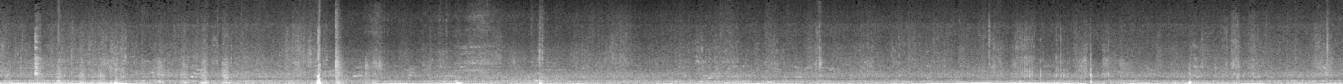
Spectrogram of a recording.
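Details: Honey bees at a garden hive during an inspection of its levels and frames: a low, steady droning hum with slow swells in loudness, broken by a few sharp knocks and clicks of handling.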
